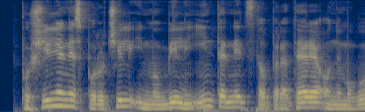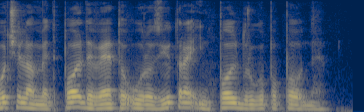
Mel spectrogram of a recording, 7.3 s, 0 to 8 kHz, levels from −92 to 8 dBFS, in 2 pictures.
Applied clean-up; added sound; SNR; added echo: none; none; none; none.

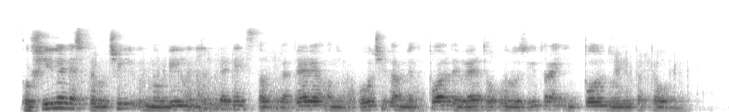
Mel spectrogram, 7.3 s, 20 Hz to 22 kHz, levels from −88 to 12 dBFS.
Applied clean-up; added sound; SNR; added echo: neural mask model DeepFilterNet 3.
